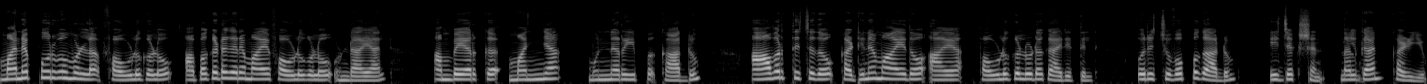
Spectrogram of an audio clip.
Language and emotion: Malayalam, neutral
